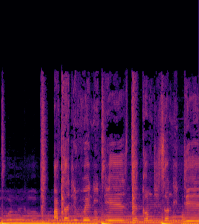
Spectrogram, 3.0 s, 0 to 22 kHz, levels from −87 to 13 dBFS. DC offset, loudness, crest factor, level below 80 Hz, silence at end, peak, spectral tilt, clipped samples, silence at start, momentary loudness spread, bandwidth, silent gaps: under 0.1%; -15 LUFS; 12 dB; -16 dBFS; 0 s; 0 dBFS; -6.5 dB/octave; under 0.1%; 0 s; 5 LU; 15 kHz; none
